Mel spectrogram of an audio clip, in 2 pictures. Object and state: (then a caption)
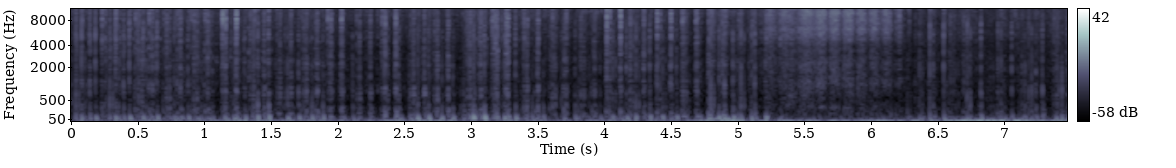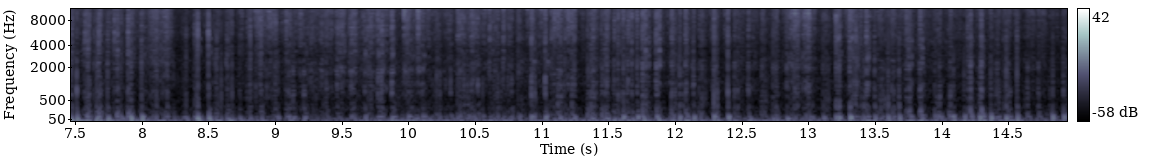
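Pencil case. A pencil case is tapped, scratched and gripped, mostly scratched, in fast, irregular bursts of dense, crackly contact noise. The sound is heavy in the low end, with short dry hits and little ring.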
